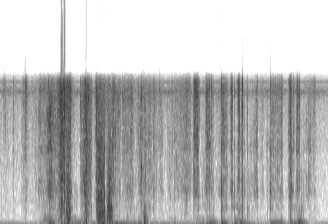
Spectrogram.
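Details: White-lipped peccary, the largest Brazilian peccary: loud, rough broadband bursts from about one to two and a half seconds, then a loose string of sharp clacks and low grunting noises over a steady background hiss.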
